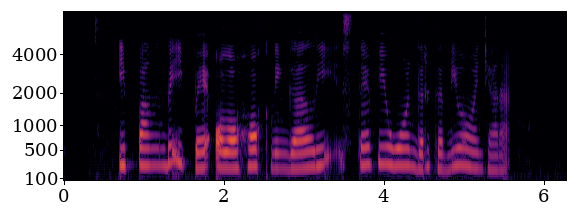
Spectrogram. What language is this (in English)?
Sundanese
